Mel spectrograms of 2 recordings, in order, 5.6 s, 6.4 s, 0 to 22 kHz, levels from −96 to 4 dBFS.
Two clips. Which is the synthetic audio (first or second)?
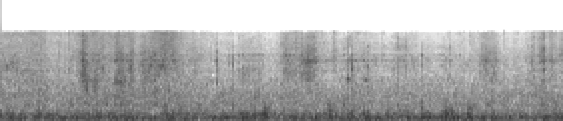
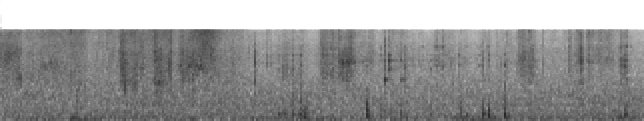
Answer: first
